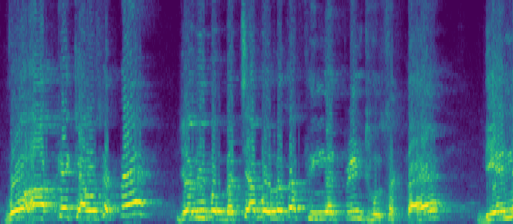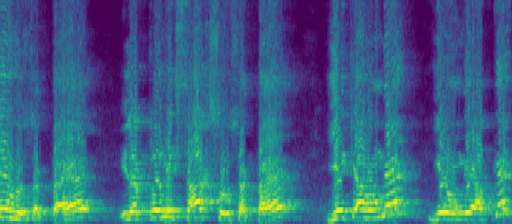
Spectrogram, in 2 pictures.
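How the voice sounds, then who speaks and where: High-voiced older man lecturing in an echoey hall. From India. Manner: keeps checking the audience follows, with rhetorical questions; mixes English phrases into his talk. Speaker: guest lecturer. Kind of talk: classroom lecture.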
